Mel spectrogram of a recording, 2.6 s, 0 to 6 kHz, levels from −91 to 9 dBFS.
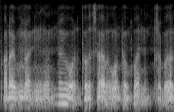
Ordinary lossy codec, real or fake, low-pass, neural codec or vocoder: none; fake; 5.4 kHz; autoencoder, 44.1 kHz, a latent of 192 numbers a frame, MeloTTS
